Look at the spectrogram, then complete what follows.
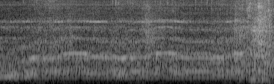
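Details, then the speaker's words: Janome Combi sewing machine/serger after motor belt tension adjustment, handwheel held back under full power: motor whine sags and wavers with a faint slipping squeal. Drive belt slips slightly under load. "so you can hear the motor pulley slipping just slightly that's under full power"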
